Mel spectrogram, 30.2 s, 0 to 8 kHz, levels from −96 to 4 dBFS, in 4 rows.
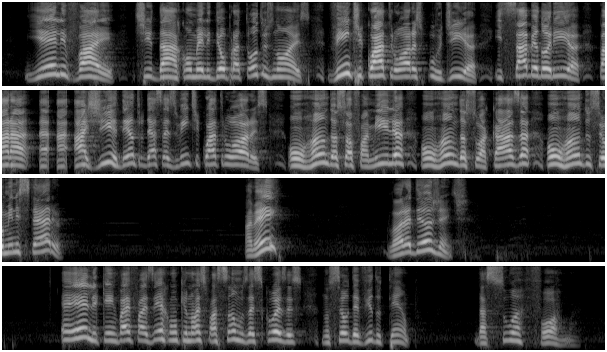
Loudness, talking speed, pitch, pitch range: -30 LUFS, 120 wpm, 240 Hz, 220-260 Hz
